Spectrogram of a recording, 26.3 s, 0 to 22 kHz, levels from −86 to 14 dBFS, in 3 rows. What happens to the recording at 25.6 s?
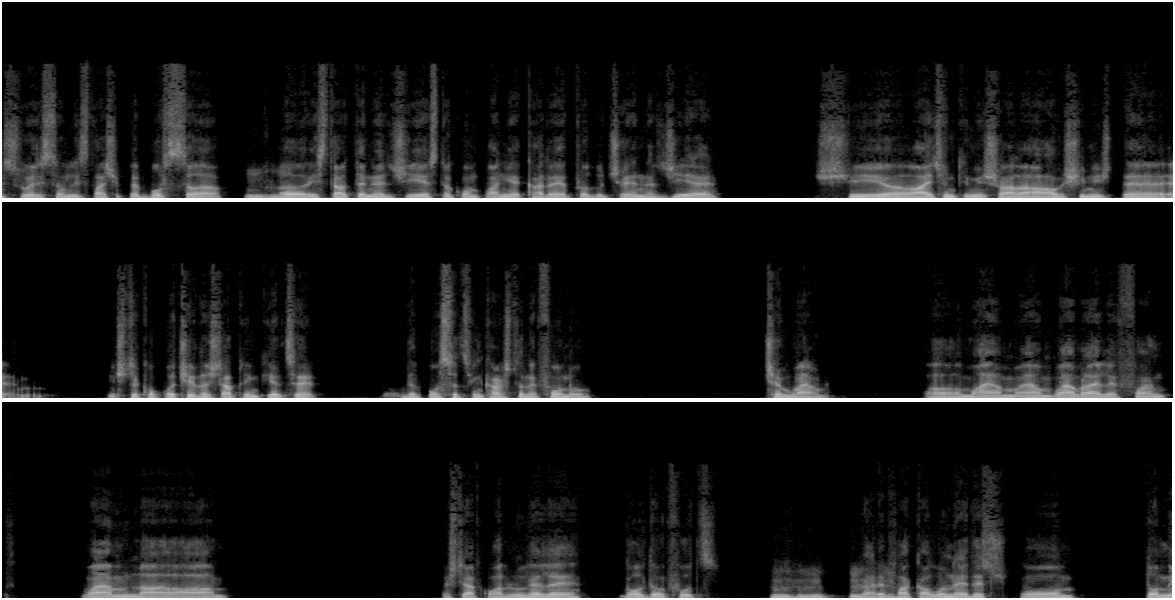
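Nothing goes wrong at 25.6 s; the speech carries on intact through that moment with no dropout, click or distortion.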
